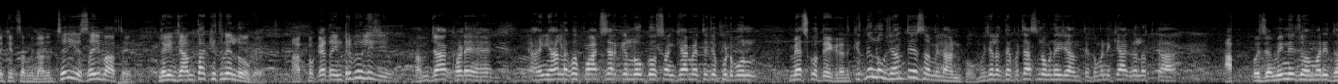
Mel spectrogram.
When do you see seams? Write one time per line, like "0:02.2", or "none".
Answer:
0:12.4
